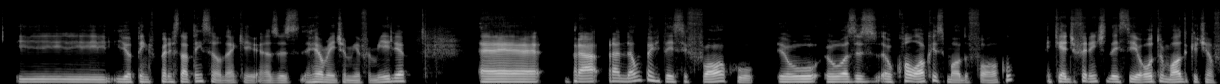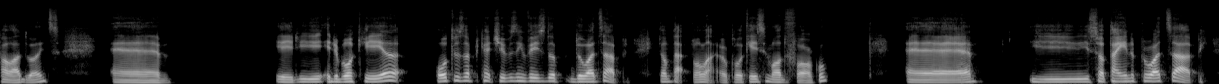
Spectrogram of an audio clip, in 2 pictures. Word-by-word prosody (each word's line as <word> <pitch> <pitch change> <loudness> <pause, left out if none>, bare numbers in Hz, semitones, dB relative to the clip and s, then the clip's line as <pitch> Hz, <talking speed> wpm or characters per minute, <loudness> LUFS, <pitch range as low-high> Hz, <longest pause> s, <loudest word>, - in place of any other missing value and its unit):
e 120 -2 -3
e 120 - -4
eu 120 - +2
tenho 120 -1 -3
que 115 - -16
prestar 125 -1 0
atenção, 150 -8 -4
né, 90 +2 -3
que 95 -2 -7
às 95 +1 -5
vezes, 95 -2 -5
realmente 105 -3 +1
é - - -6
a - - -6
minha 95 0 -4
família. 125 +12 -1 0.7
Eh, 125 0 +6 0.3
pra 135 +1 +5
pra 150 -1 +1
não 145 +6 -1
perder 165 -9 -2
esse 125 0 -6
foco, 120 -5 +1 0.2
eu 125 +1 +3
eu, 125 0 +2
às 125 - +2
vezes, 130 -1 -3
eu 125 - -1
coloco 130 +8 +3
esse 170 - -6
modo 100 -2 -2
foco 100 - -4 0.4
que - - +3
é - - +6
diferente 135 +3 -2
desse 125 -1 0
outro 130 +6 +1
modo 120 +2 +3
que 140 - -10
eu - - -12
tinha 105 - -3
falado 105 0 0
antes, 130 +9 -5 0.5
eh 95 -2 0 1.2
Ele 120 +2 0
ele 125 +1 +1
bloqueia 135 +6 +3 0.4
outros 160 +4 +2
aplicativos 160 -2 -3
em 165 - -2
vez 150 -1 -1
do 150 -1 +1
do 130 0 +1
WhatsApp. 130 0 +2 0.3
Então 130 - -3
tá, - - -3
vamos 115 +2 0
lá, - - -9
eu 100 -2 -5
coloquei 110 +5 -1
esse 125 +4 -6
modo 110 -3 0
foco, 90 -1 -2 0.8
eh, 105 +2 +3 0.5
e 120 0 -2
só - - +1
tá 140 -2 +4
indo 140 +2 0
pro 155 - -3
WhatsApp. 150 +1 +3
125 Hz, 170 wpm, -24 LUFS, 110-135 Hz, 1.2 s, Eh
